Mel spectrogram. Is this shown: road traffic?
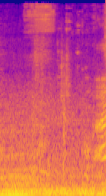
yes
